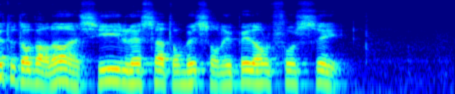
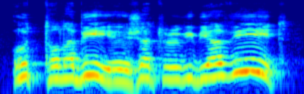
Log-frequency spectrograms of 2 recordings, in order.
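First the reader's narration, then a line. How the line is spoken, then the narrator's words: Exclaimed. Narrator (French): s'écria Machecour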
